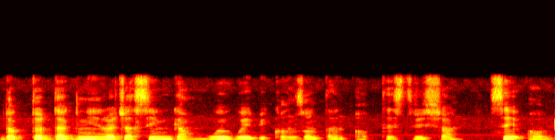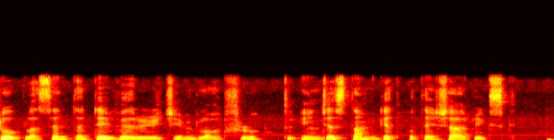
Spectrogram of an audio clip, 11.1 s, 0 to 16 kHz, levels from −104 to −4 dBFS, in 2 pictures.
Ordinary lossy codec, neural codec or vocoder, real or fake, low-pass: none; none; real; 7.2 kHz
